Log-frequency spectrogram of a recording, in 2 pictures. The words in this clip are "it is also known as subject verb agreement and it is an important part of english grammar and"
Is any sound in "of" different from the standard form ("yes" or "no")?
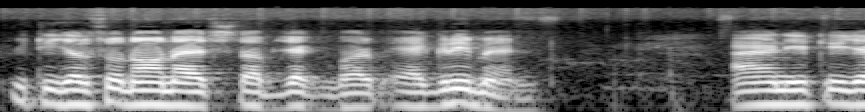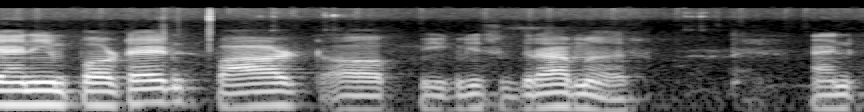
yes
